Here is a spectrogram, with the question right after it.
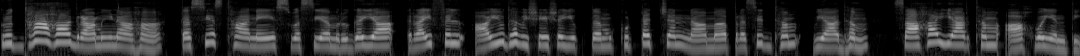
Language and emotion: Sanskrit, neutral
